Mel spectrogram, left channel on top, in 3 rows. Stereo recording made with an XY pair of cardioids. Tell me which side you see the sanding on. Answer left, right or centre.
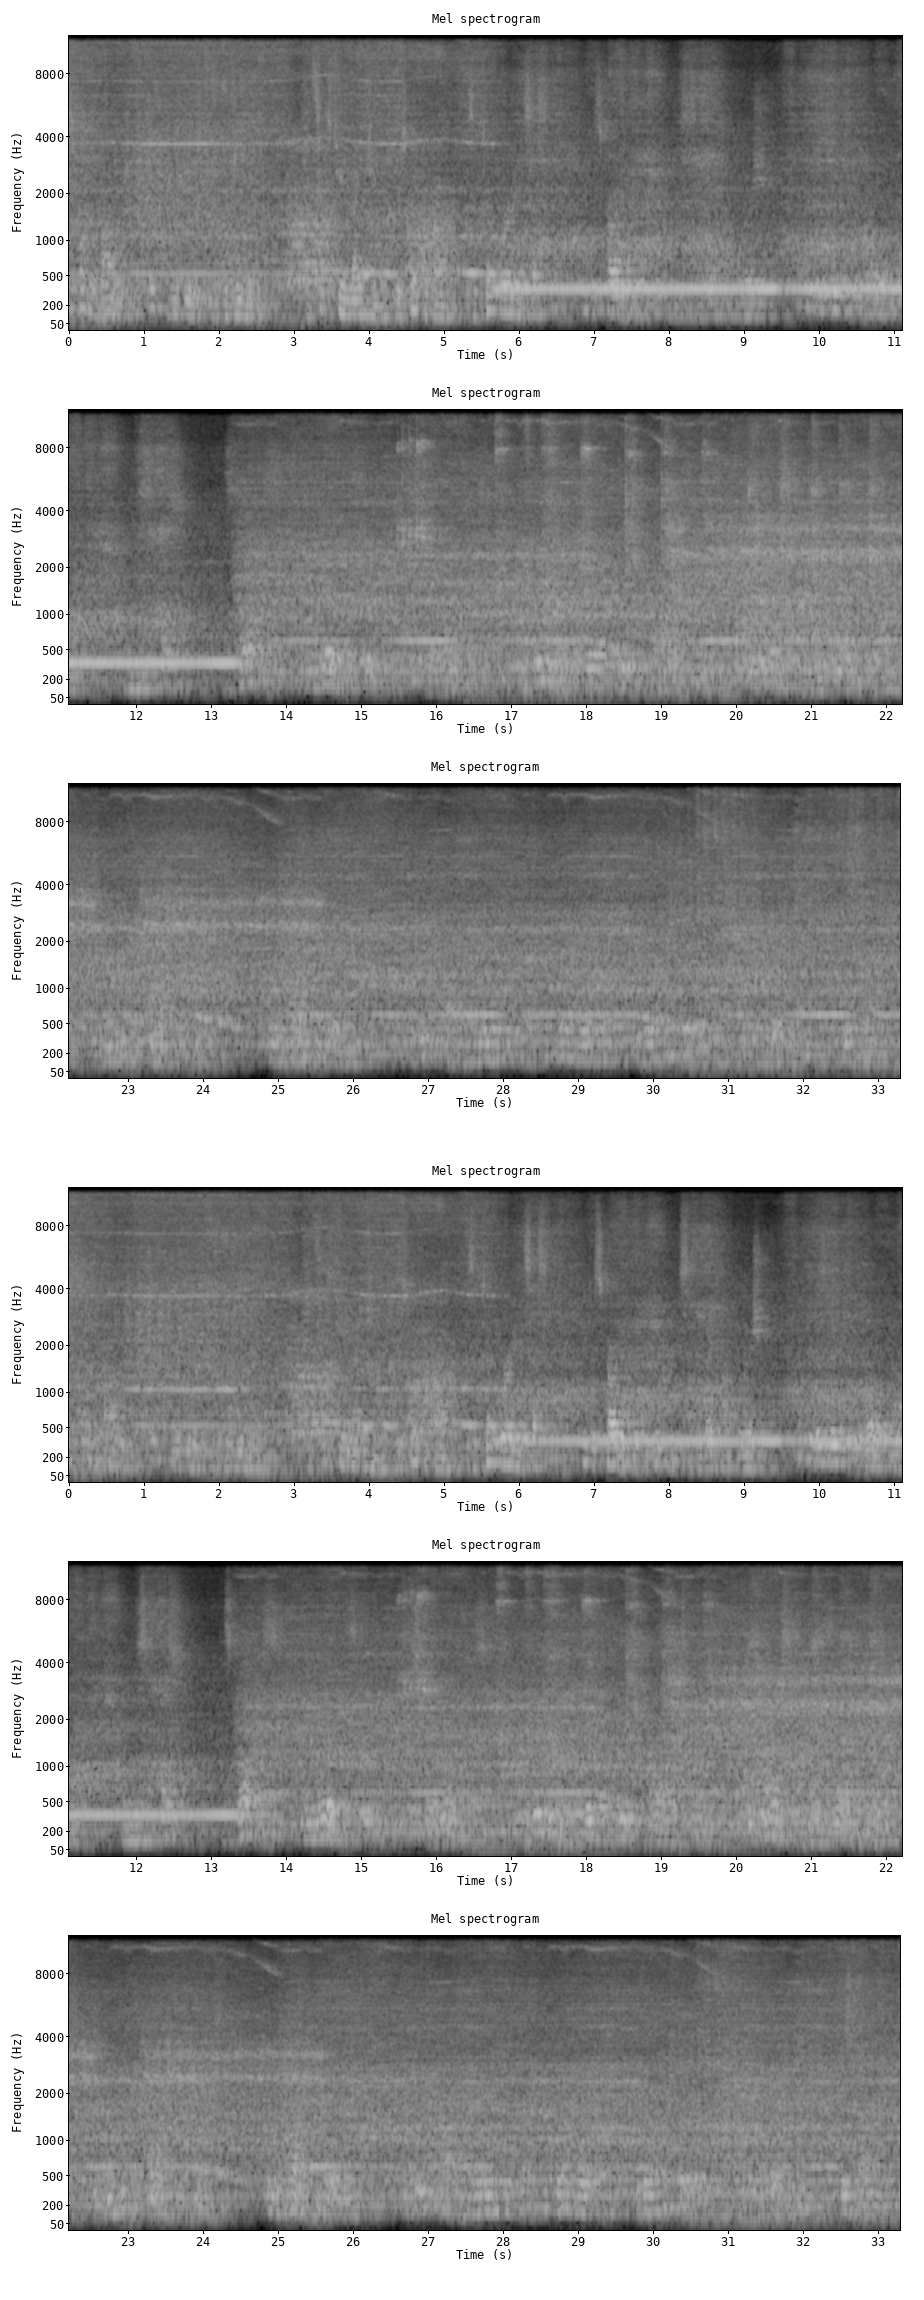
left.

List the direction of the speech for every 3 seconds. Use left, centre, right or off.
left, left, right, right, right, right, right, right, right, right, right.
